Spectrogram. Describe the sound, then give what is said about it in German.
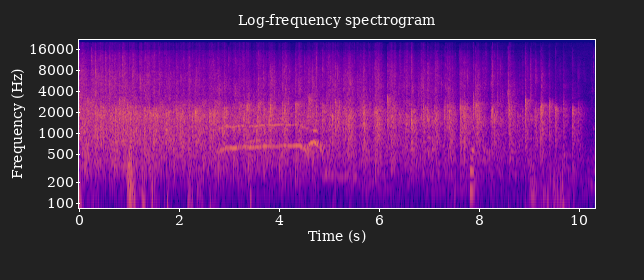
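Sustained audience applause, many hands clapping in a dense, steady wash that thins into more distinct individual claps toward the end, with faint voices and a brief tonal whistle underneath. “Ein Applaus für”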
